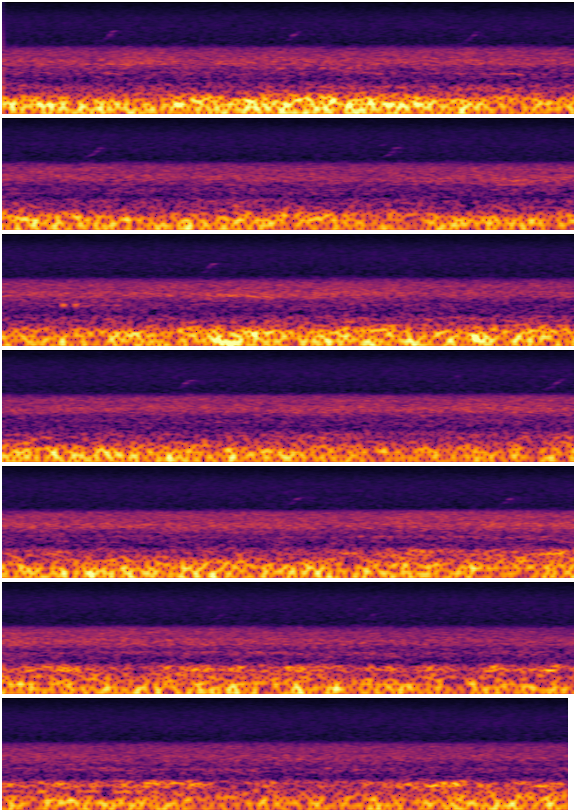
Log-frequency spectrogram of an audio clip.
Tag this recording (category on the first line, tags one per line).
Soundscapes > Nature
meadow
raspberry-pi
alice-holt-forest
soundscape
natural-soundscape
field-recording
nature
phenological-recording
